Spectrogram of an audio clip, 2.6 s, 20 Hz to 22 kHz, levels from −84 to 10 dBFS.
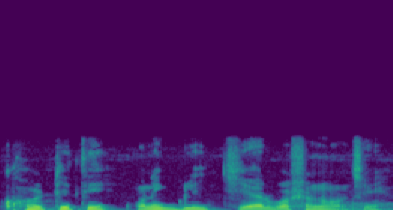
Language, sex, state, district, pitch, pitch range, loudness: Bengali, male, West Bengal, Cooch Behar, 140 Hz, 110-155 Hz, -16 LUFS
